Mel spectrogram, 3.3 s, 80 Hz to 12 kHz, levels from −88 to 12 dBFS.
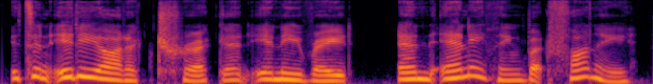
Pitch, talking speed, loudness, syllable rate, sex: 225 Hz, 200 wpm, -16 LUFS, 5.9 syllables/s, female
